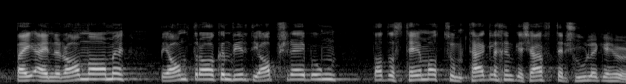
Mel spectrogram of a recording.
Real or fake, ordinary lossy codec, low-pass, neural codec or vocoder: real; none; 7.2 kHz; none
